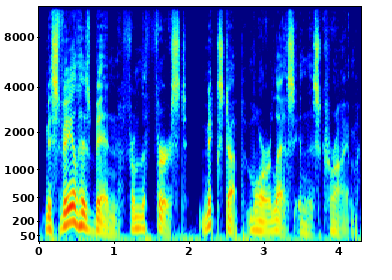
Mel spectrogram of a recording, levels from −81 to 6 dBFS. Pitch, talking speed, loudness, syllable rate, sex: 110 Hz, 210 wpm, -19 LUFS, 4.3 syllables/s, male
